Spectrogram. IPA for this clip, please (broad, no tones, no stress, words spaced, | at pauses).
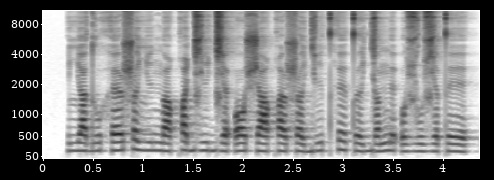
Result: ʎaduhɛ ʂɐʎiŋɐ qɐd͡ʑi d͡ʑɛʔɔ ʃa qɛʂɐ ɟi t̪ʰet̪ɘ ɟɐ ŋeʔoʑu ʑɛt̪e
